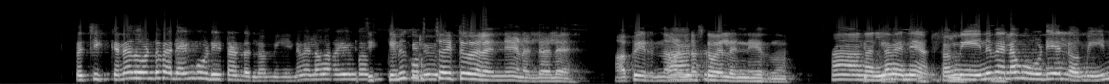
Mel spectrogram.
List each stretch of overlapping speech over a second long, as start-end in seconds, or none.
none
